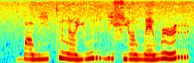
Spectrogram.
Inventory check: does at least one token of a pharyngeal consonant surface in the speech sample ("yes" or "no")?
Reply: no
